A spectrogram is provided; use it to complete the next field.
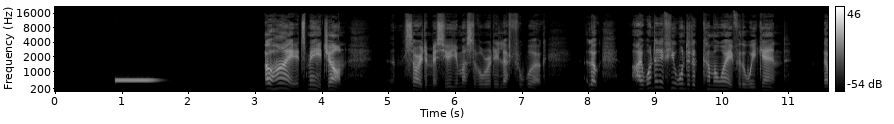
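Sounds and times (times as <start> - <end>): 
telephone answering machine beep: 0.9 - 1.6
speech: 3.2 - 4.6, 5.2 - 11.5.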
